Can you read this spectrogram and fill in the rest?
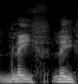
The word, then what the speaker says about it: Leith: Leith.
